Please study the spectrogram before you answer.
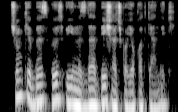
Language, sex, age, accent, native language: Uzbek, male, 25-34, Buxoro, Uzbek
